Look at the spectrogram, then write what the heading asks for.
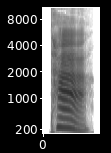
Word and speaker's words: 타: 발음은 다와 비슷한데 공기를 더 많이 내면서 소리 냅니다. 따라해 보세요. 타, 타.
